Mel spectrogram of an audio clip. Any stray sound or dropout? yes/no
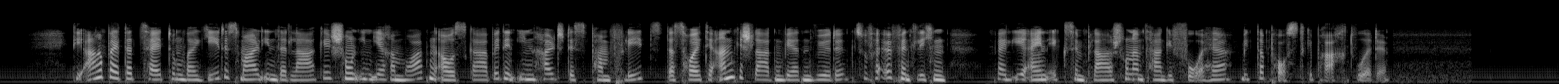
no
